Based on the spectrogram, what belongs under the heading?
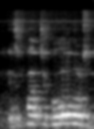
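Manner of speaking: high, loud mock Irish; Irish accent. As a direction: exclaim it like an Irish leprechaun, high-pitched. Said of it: "Is it the wee little Irish people?".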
